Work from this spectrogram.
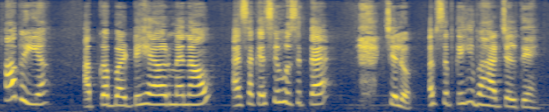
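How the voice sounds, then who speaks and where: Woman acting whiny young wife, high and animated. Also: brisk, no room sound. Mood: eager. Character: headstrong, demanding young married woman, petulant and entitled. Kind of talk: dramatized moral story voice acting.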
